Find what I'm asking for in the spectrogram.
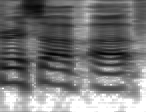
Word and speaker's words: Hristov: It's Hristov. The H is just, you know, it's a very strange syllable in this case, like Hristov, and that's it.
